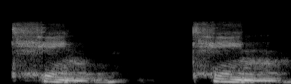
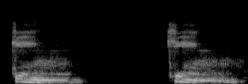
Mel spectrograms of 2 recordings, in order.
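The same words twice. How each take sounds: First: KING with a puff of air after the K; aspirated K. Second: KING with no puff of air, like "ging"; unaspirated K. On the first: Teacher giving another correct example, KING with aspiration. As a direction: breathe out hard on the K of KING. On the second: Teacher showing what to avoid, KING without aspiration. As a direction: hold the breath back on the K of KING. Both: Shown as a demonstration. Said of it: "but not".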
